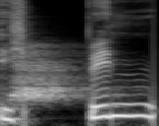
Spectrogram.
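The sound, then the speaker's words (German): A dog barks twice, a short sharp yelp followed by a longer, whining bark, with a person briefly starting to speak at the same moment. “das war mein Hund.”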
